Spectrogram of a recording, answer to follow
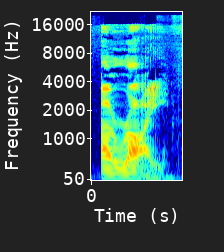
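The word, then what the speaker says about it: awry: segue anyway 28 uh is aai arai a not a or Ori or anything else it's arai and this means off course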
